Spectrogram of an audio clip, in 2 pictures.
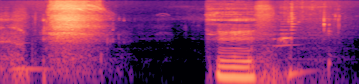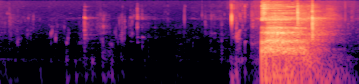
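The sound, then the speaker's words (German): Someone drinking: three separate bursts of breathy, gulping mouth sounds, one with a throaty voiced swallow, separated by stretches of near silence. “Musst du noch mal was trinken? Hat man gehört.”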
